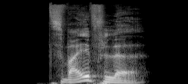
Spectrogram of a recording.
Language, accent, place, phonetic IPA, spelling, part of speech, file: German, Germany, Berlin, [ˈt͡svaɪ̯flə], zweifle, verb, De-zweifle.ogg
- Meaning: inflection of zweifeln: 1. first-person singular present 2. singular imperative 3. first/third-person singular subjunctive I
